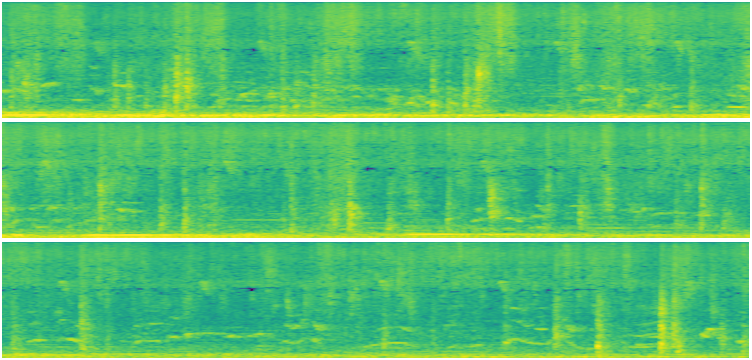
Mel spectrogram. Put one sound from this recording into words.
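A squeegee scrapes wet across a tiled floor.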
